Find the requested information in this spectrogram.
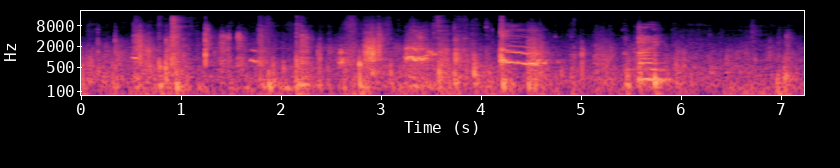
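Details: Cavalier King Charles Spaniel puppies playing indoors in a home puppy pen; high, whiny yips with wavering harmonics near four and five and a half seconds, amid paw clicks, scuffling and faint human voices.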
